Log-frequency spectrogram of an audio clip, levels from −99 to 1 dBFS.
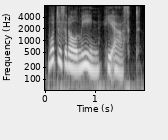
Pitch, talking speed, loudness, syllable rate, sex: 205 Hz, 210 wpm, -15 LUFS, 4.4 syllables/s, female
